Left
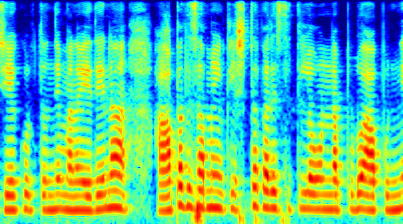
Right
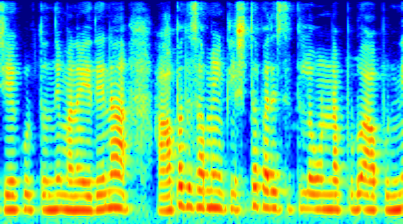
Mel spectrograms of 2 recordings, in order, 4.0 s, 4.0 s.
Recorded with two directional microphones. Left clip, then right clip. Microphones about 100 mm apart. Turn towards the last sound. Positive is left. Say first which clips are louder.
# left 9 dB
turn(degrees=45)  # may be behind; listen again after turning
